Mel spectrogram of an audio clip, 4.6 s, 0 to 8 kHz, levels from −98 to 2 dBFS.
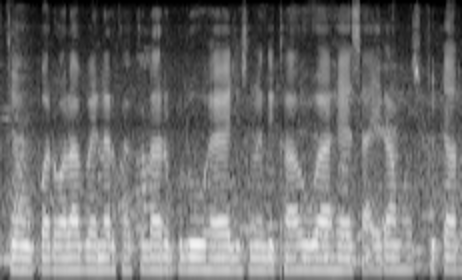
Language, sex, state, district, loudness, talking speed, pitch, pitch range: Hindi, male, Jharkhand, Deoghar, -14 LUFS, 210 wpm, 130 Hz, 125-130 Hz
